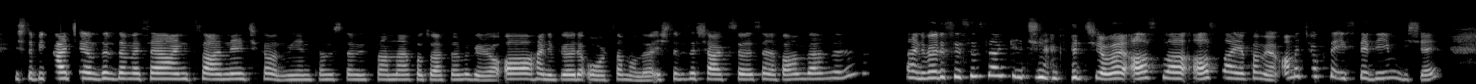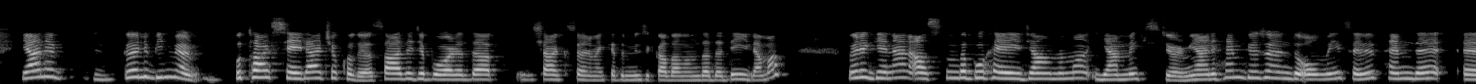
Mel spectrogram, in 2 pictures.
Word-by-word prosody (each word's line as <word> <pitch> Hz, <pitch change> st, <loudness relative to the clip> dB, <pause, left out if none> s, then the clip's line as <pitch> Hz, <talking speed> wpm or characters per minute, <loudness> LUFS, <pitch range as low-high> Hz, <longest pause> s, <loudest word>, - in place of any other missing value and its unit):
İşte, 255 Hz, +1 st, -5 dB
birkaç 280 Hz, +1 st, +4 dB
yıldır 270 Hz, -1 st, +2 dB
da 270 Hz, -, +3 dB
mesela, 260 Hz, 0 st, +3 dB
hani, 255 Hz, 0 st, +1 dB
sahneye 250 Hz, 0 st, +1 dB
çıkamadım, 245 Hz, -4 st, -4 dB
yeni 220 Hz, 0 st, -2 dB
tanıştığım 225 Hz, 0 st, -4 dB
insanlar 225 Hz, 0 st, -3 dB
fotoğraflarımı 225 Hz, +1 st, -2 dB
görüyor, 200 Hz, -2 st, -2 dB
aaa, 250 Hz, 0 st, +5 dB
hani, 225 Hz, -3 st, -1 dB
böyle, 225 Hz, 0 st, +4 dB
ortam 215 Hz, 0 st, -3 dB
oluyor, 185 Hz, -1 st, -4 dB
işte, 230 Hz, +2 st, -5 dB
”bize 260 Hz, +2 st, -3 dB
şarkı 240 Hz, -2 st, 0 dB
söylesene” 235 Hz, 0 st, 0 dB
falan, 235 Hz, +2 st, -2 dB
ben 260 Hz, +2 st, -1 dB
,böyle, 290 Hz, +5 st, -5 dB, 0.6 s
hani, 300 Hz, -3 st, 0 dB
böyle, 305 Hz, +2 st, +4 dB
sesim 345 Hz, +3 st, +1 dB
sanki 400 Hz, 0 st, +1 dB
içine 330 Hz, -4 st, +2 dB
kaçıyor 295 Hz, -2 st, +1 dB
böyle, 270 Hz, +2 st, +6 dB
asla, 285 Hz, 0 st, +3 dB
asla, 290 Hz, +3 st, +2 dB
yapamıyorum 255 Hz, -4 st, -1 dB
ama 335 Hz, +7 st, 0 dB
çok 375 Hz, +1 st, -7 dB
da 370 Hz, -, -2 dB
istediğim 280 Hz, 0 st, -4 dB
bir -, -, -9 dB
şey. 225 Hz, -, -5 dB, 0.6 s
Yani, 320 Hz, +1 st, +2 dB, 0.3 s
b -, -, -8 dB, 0.3 s
böyle, 340 Hz, 0 st, +3 dB
bilmiyorum, 315 Hz, -8 st, +1 dB, 0.3 s
bu 290 Hz, -, 0 dB
tarz 325 Hz, 0 st, +3 dB
şeyler 285 Hz, 0 st, +4 dB
çok 290 Hz, -2 st, -7 dB
oluyor. 185 Hz, -6 st, -1 dB
Sadece, 255 Hz, +4 st, +1 dB
bu 230 Hz, -1 st, +3 dB
arada, 225 Hz, 0 st, +1 dB, 0.4 s
şarkı 225 Hz, -1 st, -2 dB
söylemek 200 Hz, -2 st, -6 dB
ya 215 Hz, -, -6 dB
da -, -, -4 dB
müzik 205 Hz, 0 st, -6 dB
alanında 195 Hz, 0 st, -2 dB
da 195 Hz, +1 st, -5 dB
değil 235 Hz, -4 st, -1 dB
ama, 205 Hz, -, -4 dB, 0.7 s
böyle, 320 Hz, +3 st, +3 dB
genel, 290 Hz, -1 st, 0 dB
aslında, 290 Hz, +3 st, -1 dB
bu 305 Hz, -1 st, 0 dB
heyecanımı 265 Hz, 0 st, +1 dB
yenmek 230 Hz, +2 st, -1 dB
istiyorum. 210 Hz, -7 st, -4 dB
Yani, 230 Hz, +2 st, +1 dB
hem 320 Hz, 0 st, -3 dB
göz 305 Hz, 0 st, -3 dB
önünde 280 Hz, -4 st, +1 dB
olmayı 240 Hz, +4 st, 0 dB
sevip, 265 Hz, +1 st, -1 dB
hem 270 Hz, -1 st, -1 dB
de, 265 Hz, -, +5 dB
eee, 275 Hz, 0 st, -3 dB
255 Hz, 160 wpm, -23 LUFS, 225-290 Hz, 0.7 s, böyle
